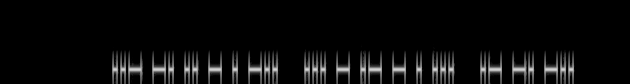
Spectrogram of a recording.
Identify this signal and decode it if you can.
Morse code, heard as a keyed tone, about 30 wpm, 700 Hz. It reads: UNITED STATES AND
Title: Sets of 3 Words 30wpm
